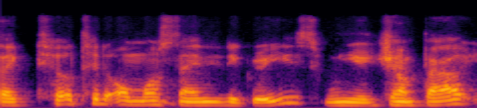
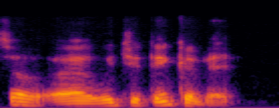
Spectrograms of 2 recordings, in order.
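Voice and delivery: soft, half-whispered under the breath; 4 semitones lower, 7 dB quieter than usual. Retelling what a man asked in an awkward, silent room, imitating a half-whisper. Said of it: "He's like whispering".

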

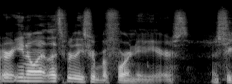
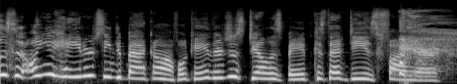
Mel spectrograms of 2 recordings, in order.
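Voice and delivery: put-on very high, loud, childish baby talk; 6 dB louder than usual. Asked by another speaker to say a line, in a put-on baby voice. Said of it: "the baby voice in women".

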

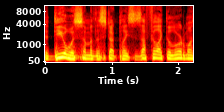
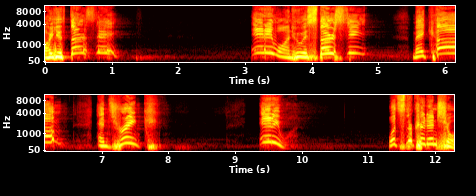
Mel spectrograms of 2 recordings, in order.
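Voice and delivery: very high, drawn-out shout at top of voice; 7 dB louder than usual. Preacher acts out a scripture quotation for listeners, retelling a shout at top of voice. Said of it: "he said it at the top of his voice".

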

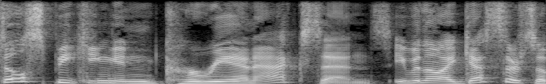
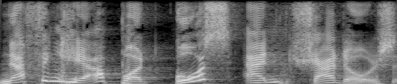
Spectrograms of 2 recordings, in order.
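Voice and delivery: bad Korean accent, sounded out phonetically; 4 semitones higher than usual. Speaker mocks a line given phonetically, imitating how the north korean says it. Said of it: "the North Korean's like".

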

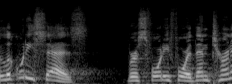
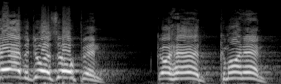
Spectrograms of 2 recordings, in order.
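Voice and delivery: booming, loud, yelled put-on New York accent; 6 semitones higher, 15 dB louder than usual. Imagining someone yelling from inside the house, in a new york accent. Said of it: "I don't know why you would have a New York accent, or even if that was a New York accent".

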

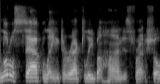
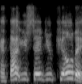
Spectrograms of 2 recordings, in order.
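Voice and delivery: pitched-up, hollered yell; 9 semitones higher, 3 dB louder than usual. Retelling a hunt, his dad calling back from afar: imitating his dad yelling. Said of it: "my dad yelling back".

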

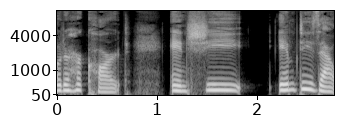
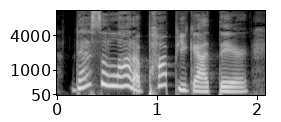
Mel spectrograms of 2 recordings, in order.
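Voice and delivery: very sweet, tender, sugary voice; 3 semitones higher than usual. Retelling what a woman said once the cart was done: imitating a sweet voice. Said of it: "she goes in a very like kind of sweet voice".

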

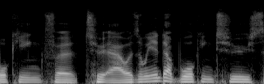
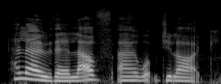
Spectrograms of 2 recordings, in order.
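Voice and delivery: good put-on British accent, woman's voice; 7 semitones higher than usual. Retelling what a server said, imitating a British accent. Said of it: "She had a really good accent as well".

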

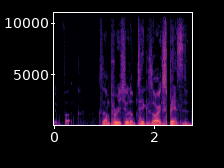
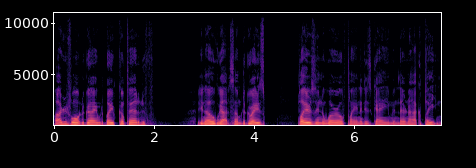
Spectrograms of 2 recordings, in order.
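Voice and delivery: put-on, high-pitched country accent with twang; 9 semitones higher than usual. Telling what he wanted before the game, country-ass Larry Bird accent. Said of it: "I'm going to do my country-ass Larry Bird accent".

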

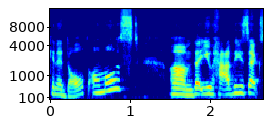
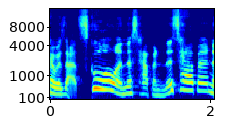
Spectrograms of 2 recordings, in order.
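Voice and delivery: mock teen voices, high-pitched and fast; 2 semitones higher than usual. Retelling daughter's friends hyperventilating about school: imitating teens' high-pitched, fast voices. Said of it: "their voices are higher pitched and faster".

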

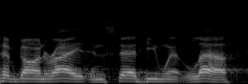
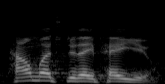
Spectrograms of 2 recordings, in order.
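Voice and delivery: composed, forceful, firm, assertive tone. Telling a story, acting out a man who regained his composure: retelling an assertive reply. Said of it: "in a much more assertive tone".

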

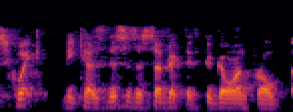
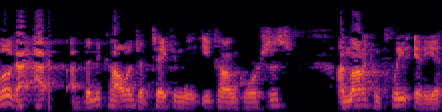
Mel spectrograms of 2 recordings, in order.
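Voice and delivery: plain

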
